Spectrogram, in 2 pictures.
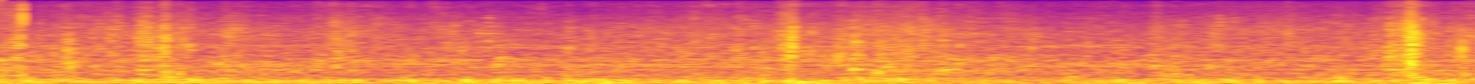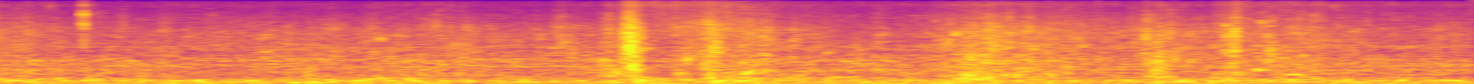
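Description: Wind buffeting the microphone and water lapping against the hull of a drifting boat, a steady low rumble, with a few sharp knocks about halfway through and near the end.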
